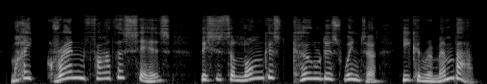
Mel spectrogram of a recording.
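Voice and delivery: put-on earnest girl passing on news; young woman Sacharissa. A narrator's reading.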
